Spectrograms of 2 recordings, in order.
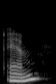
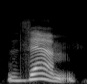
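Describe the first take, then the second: First: The word is reduced to just 'em. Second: The word is said in full with th.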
